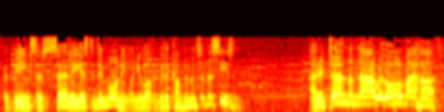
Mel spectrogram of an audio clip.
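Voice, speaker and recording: An actor playing a shrewd, commanding British gentleman detective in an old radio drama, precise and theatrical. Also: on the high side, animated, fairly quick. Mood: reflective, warm. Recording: muffled vintage radio, music behind.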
